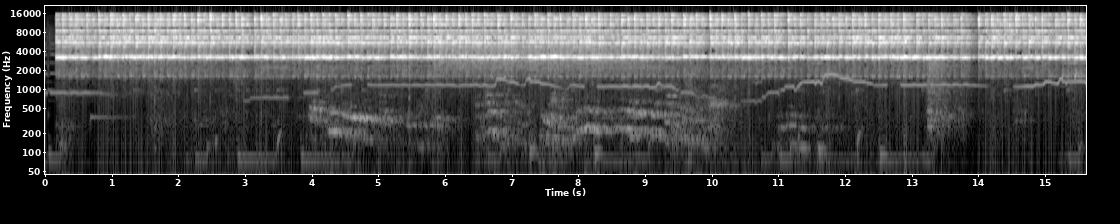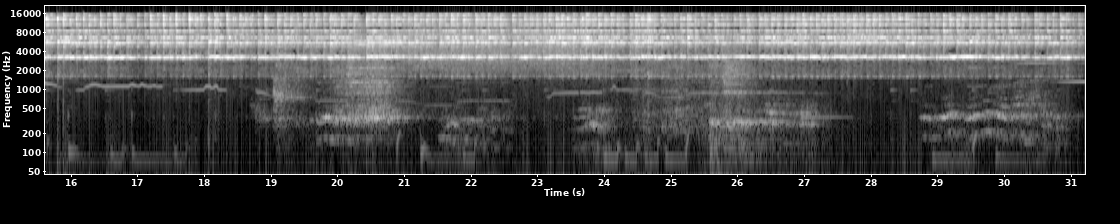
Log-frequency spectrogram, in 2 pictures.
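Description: Temple bells ringing without a break during an aarti lamp offering, a steady high ringing throughout, with voices chanting underneath.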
